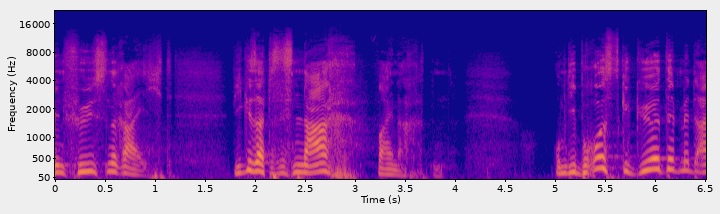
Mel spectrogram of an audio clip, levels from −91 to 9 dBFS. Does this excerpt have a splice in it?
no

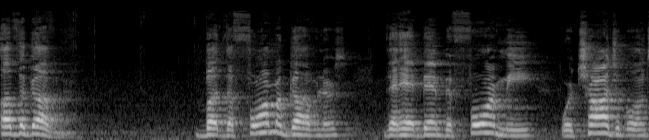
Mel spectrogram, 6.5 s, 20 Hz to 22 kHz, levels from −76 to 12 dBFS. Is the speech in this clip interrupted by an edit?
no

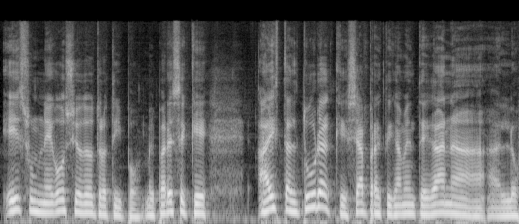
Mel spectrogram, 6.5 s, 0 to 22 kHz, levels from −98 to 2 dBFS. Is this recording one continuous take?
yes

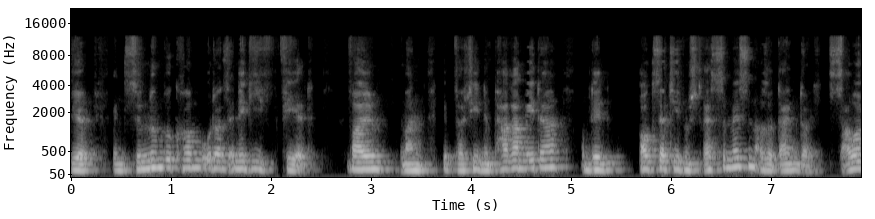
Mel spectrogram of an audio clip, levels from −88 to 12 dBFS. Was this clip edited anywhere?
yes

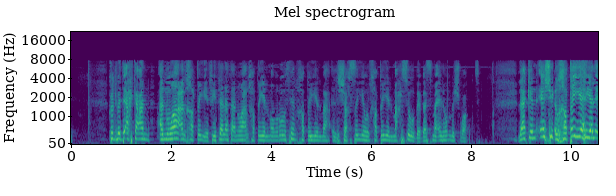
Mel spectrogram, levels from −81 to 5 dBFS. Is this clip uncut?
no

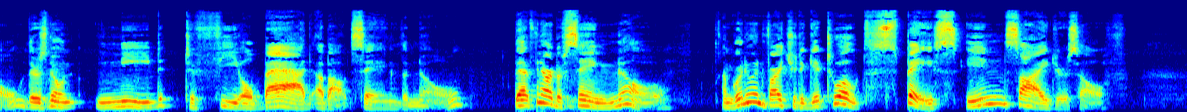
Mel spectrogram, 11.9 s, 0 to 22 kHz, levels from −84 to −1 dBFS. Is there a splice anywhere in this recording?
yes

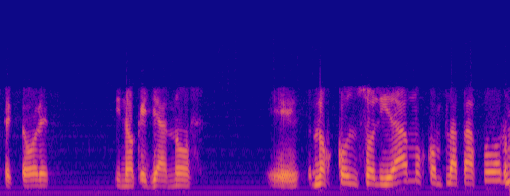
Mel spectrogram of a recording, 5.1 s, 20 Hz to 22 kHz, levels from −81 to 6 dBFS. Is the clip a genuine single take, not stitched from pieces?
yes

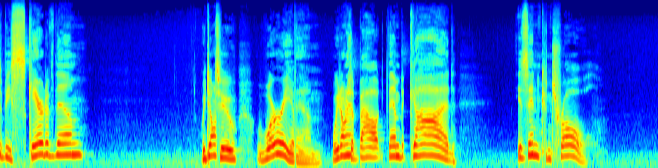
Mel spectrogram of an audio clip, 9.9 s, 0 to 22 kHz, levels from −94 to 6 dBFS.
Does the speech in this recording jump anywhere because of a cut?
yes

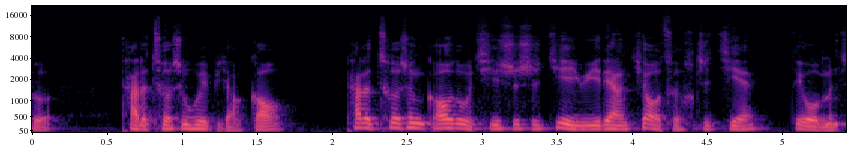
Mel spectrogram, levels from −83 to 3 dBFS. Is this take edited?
yes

